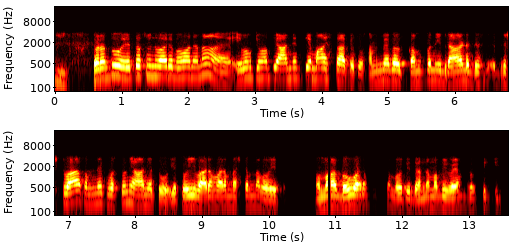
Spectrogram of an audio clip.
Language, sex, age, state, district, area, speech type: Sanskrit, male, 18-30, Rajasthan, Jodhpur, rural, conversation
